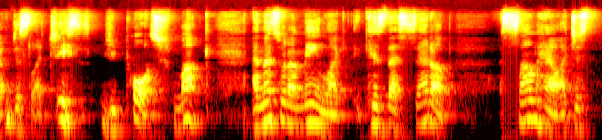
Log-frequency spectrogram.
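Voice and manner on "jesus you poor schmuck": slow, high-pitched commiseration; exasperated sympathy, slowed down; pitying. Retold or imitated. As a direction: feel for the poor guy, drawing it out. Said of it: "I'm feeling for the guy".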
